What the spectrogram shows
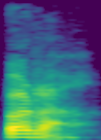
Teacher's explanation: He almost rolls his R sounds.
